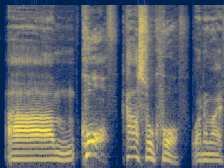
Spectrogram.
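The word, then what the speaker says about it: Coch: It's C-O-C-H, and so, but it's in Welsh. And so so the proper pronunciation is like Corfe, and it means red in Welsh, and so it's the Red Castle.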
